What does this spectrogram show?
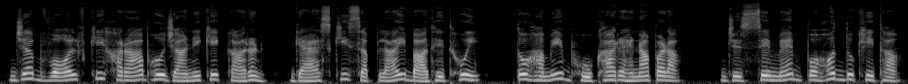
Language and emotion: Hindi, sad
